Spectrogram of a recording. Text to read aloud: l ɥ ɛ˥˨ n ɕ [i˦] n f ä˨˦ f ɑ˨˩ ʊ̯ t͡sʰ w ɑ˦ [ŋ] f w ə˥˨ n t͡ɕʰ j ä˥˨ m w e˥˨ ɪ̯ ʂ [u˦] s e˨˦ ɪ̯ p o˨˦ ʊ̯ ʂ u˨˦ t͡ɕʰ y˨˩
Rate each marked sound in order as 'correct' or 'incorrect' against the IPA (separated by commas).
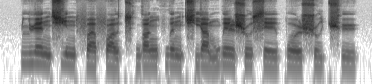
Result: incorrect, correct, correct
